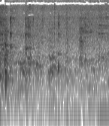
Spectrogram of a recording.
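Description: A few light clinks and knocks of dishes and glassware being handled, spaced out at irregular intervals.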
